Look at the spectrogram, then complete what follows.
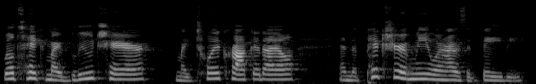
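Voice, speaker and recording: A woman voicing a sulky little boy in a storybook, complaining in a drawn-out, emphatic way. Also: on the high side, lively intonation, sharp tone. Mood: determined. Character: sulky little boy upset over his things.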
